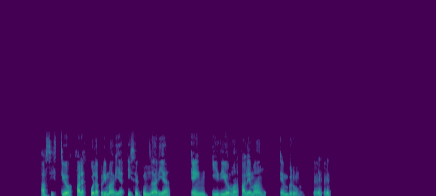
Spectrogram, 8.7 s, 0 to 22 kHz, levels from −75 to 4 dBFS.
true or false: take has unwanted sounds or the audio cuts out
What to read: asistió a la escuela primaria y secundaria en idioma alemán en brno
true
